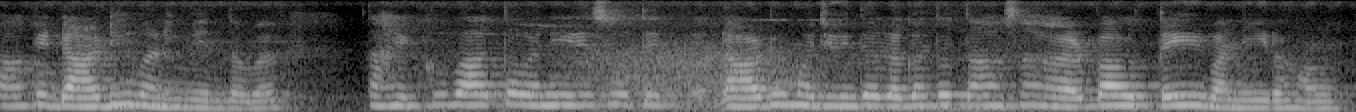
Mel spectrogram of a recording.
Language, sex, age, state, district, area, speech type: Sindhi, female, 18-30, Madhya Pradesh, Katni, urban, spontaneous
